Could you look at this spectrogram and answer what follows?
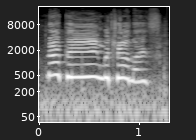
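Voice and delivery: very high, slow squeaky voice; squeaky character voice. Acted. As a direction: squeak it like a cartoon. Quoting a game line.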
